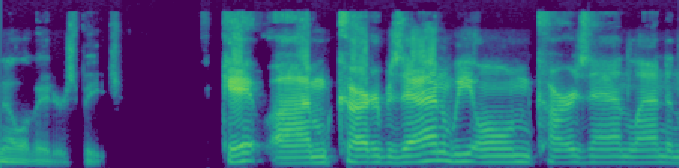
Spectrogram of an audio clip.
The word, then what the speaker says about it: Bezan: Bezan. Carter. It gets screwed up all the time. It's Bezan. I definitely would have got that wrong. So Carter Bazan, welcome to Ranching Reboot.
